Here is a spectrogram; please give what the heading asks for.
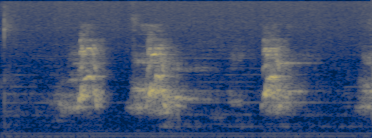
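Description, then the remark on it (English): Dogs barking in the background, a series of about four sharp barks at a steady, moderately spaced rhythm, with no one talking over them. “Oh god, the dogs are about to start barking.”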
